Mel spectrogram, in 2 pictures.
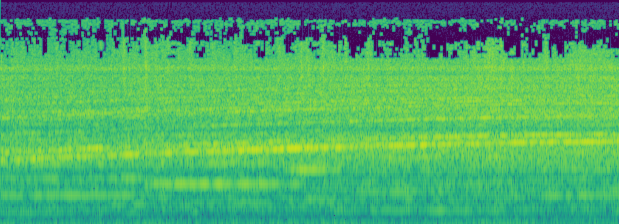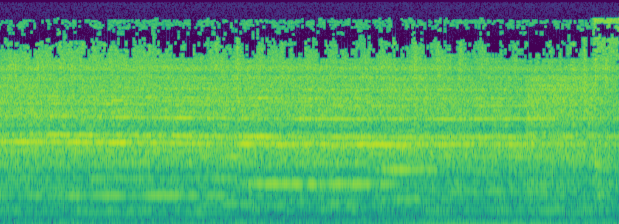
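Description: Jet-turbine-like whine rising in pitch over the first several seconds, then held steady: a sound-effect gas turbine spooling up. Sustained synthesized notes that change pitch in steps sound along with it.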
